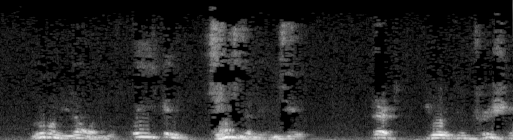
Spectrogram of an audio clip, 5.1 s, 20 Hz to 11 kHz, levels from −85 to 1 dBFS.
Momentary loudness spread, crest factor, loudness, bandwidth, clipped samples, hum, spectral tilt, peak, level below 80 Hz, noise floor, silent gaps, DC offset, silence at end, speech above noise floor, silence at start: 13 LU; 16 dB; -17 LUFS; 9.8 kHz; under 0.1%; none; -7.5 dB/octave; -2 dBFS; -42 dBFS; -48 dBFS; none; under 0.1%; 0 s; 31 dB; 0.3 s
